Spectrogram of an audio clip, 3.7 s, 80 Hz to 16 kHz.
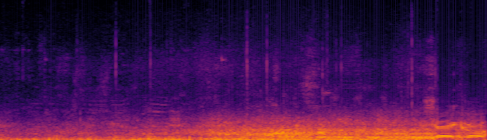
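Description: A Eurofighter Typhoon FGR4 jet passes at an airshow, a loud, broad roaring rush that swells toward the end, with a voice talking over it.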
